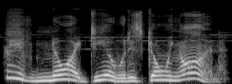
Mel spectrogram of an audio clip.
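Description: A woman's voice: mid-range voice, big pitch swings, moderate pace, a little mellow, breathy edge. A woman playing an earnest, bewildered young hero in a fantasy video game, with an emotive, hesitant delivery. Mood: puzzled, urgent.

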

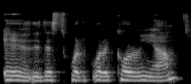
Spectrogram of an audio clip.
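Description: A woman, giving an earnest, halting webinar presentation as an engineering team lead, often pausing on "uh", over a video call from an indoor room. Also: mid-range voice, flat delivery. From Guatemala. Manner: earnest, halting, with frequent "uh" fillers and restarts. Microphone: video call webcam.

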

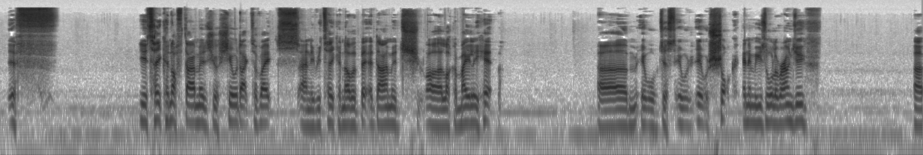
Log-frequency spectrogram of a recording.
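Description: A man's voice: a little high, fairly even intonation, normal speed, long pauses, slight background noise. A man giving casual let's-play commentary, rambling with lots of ums and restarts, recovering from a throat infection. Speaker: gaming YouTuber.

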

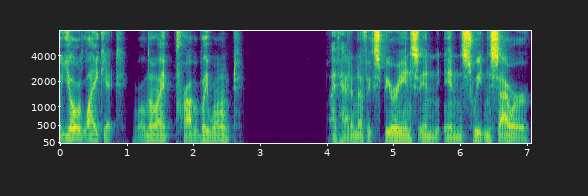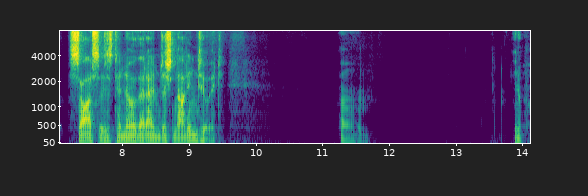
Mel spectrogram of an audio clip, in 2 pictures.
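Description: Hoarse middle-aged male vlogger, slightly low voice, rambling opinion monologue. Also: darkish tone. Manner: rambling, frequent restarts and rhetorical questions. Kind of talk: casual opinion monologue to camera. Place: indoor studio with colored backdrop.

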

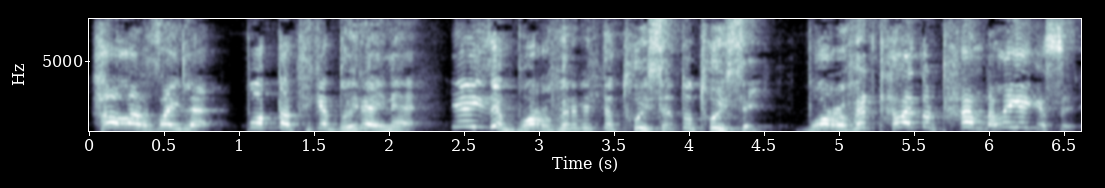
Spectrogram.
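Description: A man's voice: extremely high pitch, animated, a little fast. A man voicing a vain, boastful hilsa fish king in a cartoon, talking in a rustic, theatrical way. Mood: whiny. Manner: rustic dialect, bragging, theatrical. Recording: cartoon with music behind.

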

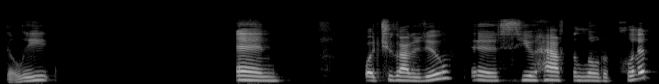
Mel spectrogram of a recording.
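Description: A woman hosting a casual software tutorial, speaking in a halting, drawn-out way. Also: mid-range voice, steady tone, dry recording. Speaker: tutorial host.

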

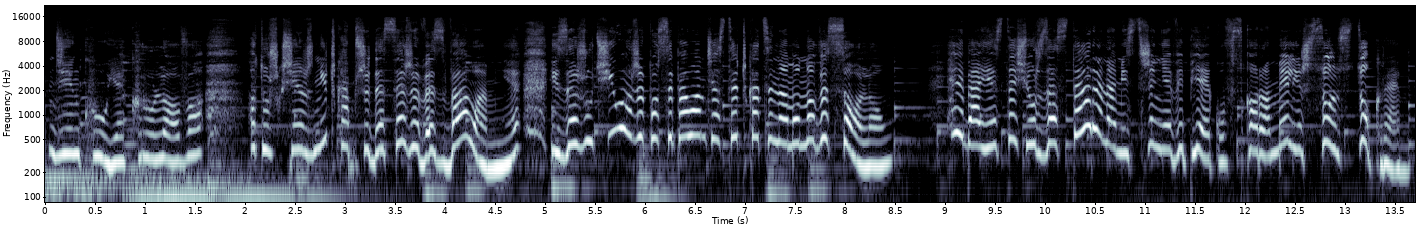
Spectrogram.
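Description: A woman's voice: very high-pitched, sing-song, a little slow, over loud music, pitched above the performer's own voice, heavily acted. A woman voicing a timid, plaintive older palace pastry mistress with a thin little voice in a storybook. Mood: hurt, near tears.

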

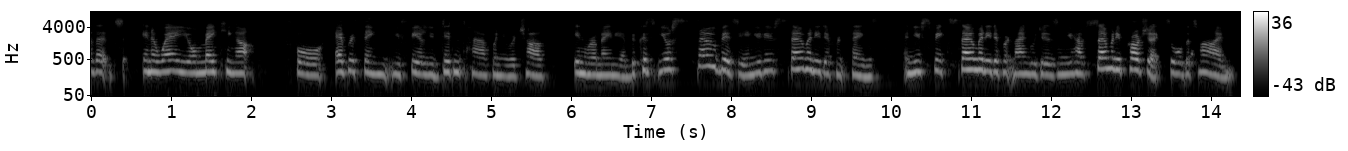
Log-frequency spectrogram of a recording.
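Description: A woman's voice: mid-range voice, moderate pace. An older woman hosting a conversational interview over a video call. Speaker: interview host. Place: indoors at home, on a video call. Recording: slightly dull video-call audio.

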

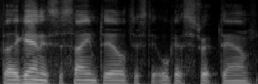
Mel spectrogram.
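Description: A man's voice: lowish voice, steady tone, fairly quick. A middle-aged man casually explaining his tool care while working in a garage workshop, rambling and matter-of-fact with many ums. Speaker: workshop vlogger.

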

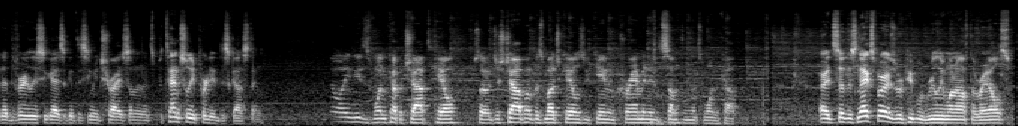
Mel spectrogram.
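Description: A man in his twenties talking casually to camera in a vlog, relaxed and a bit self-deprecating, first from a parked car, then in a small kitchen. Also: fairly low pitch. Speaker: vlogger.

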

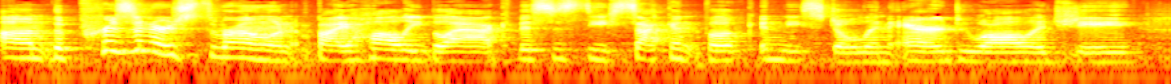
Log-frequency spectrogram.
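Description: A woman book vlogger chatting casually and enthusiastically to camera, leaning hard on emphatic, drawn-out words. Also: mid-range voice, sharp tone, a little hiss or hum, low-quality recording. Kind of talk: casual chat to camera about books.

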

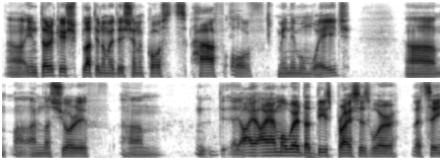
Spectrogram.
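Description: A man hosting a livestream panel on a headset mic, reading viewer questions aloud with many pauses and fillers. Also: lowish voice, creaky, fairly bright tone, no room sound. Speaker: host.

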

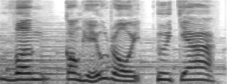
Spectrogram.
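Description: A man voicing an earnest, emotional young son in an animated fairy tale. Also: sits high, unhurried, soft background music. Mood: obedient.

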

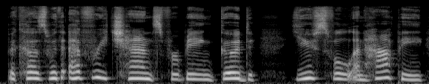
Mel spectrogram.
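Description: A woman's voice: sits high, measured pace. An actress playing a proud, outspoken, ambitious young lady in an audio drama. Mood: indignant. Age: young adult.

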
